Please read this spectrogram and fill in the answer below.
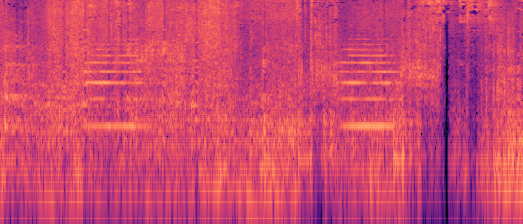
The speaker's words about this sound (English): Do you have keys in your pocket? Yes. Can you turn off your fucking alarm, you idiot? You take them out first.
